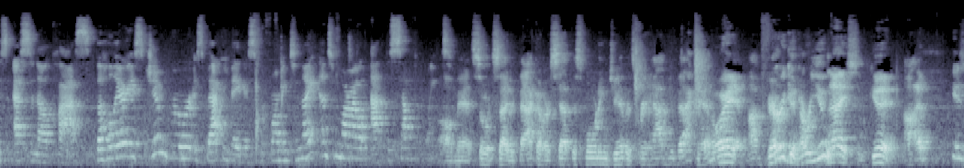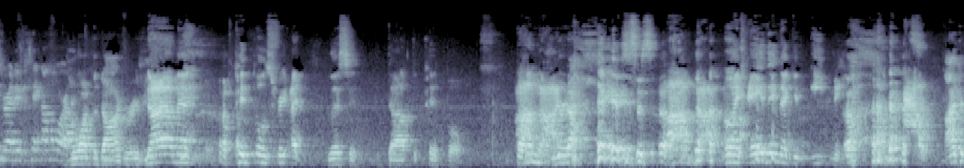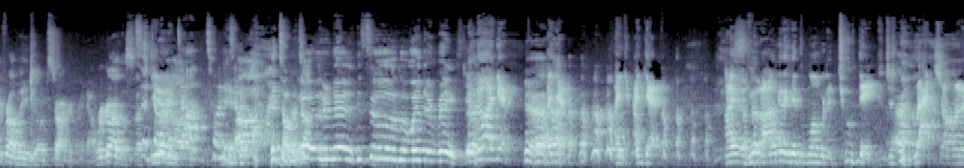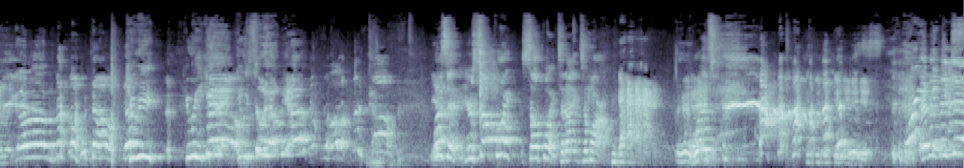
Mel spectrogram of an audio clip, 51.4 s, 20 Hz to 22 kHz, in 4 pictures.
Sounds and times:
Speech: 0.0 - 19.0, 19.8 - 34.8, 35.4 - 48.4, 49.3 - 51.4.

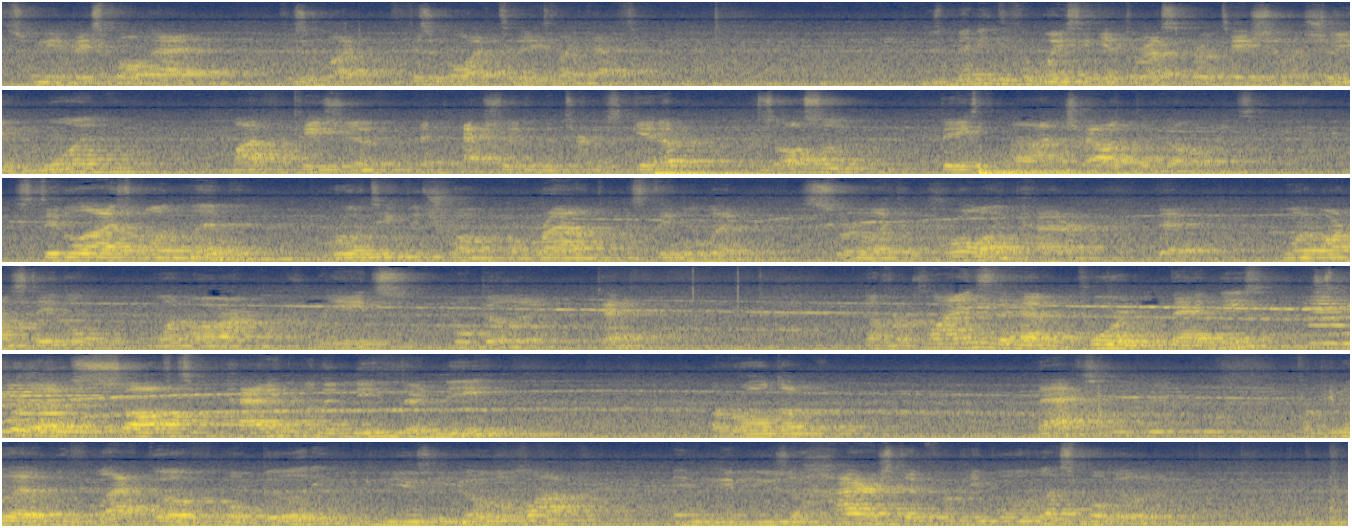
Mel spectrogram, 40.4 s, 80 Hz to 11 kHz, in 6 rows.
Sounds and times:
Speech: 0.0 - 3.3, 4.6 - 23.6, 24.6 - 29.5, 30.5 - 31.2, 32.1 - 32.6, 33.4 - 39.6.

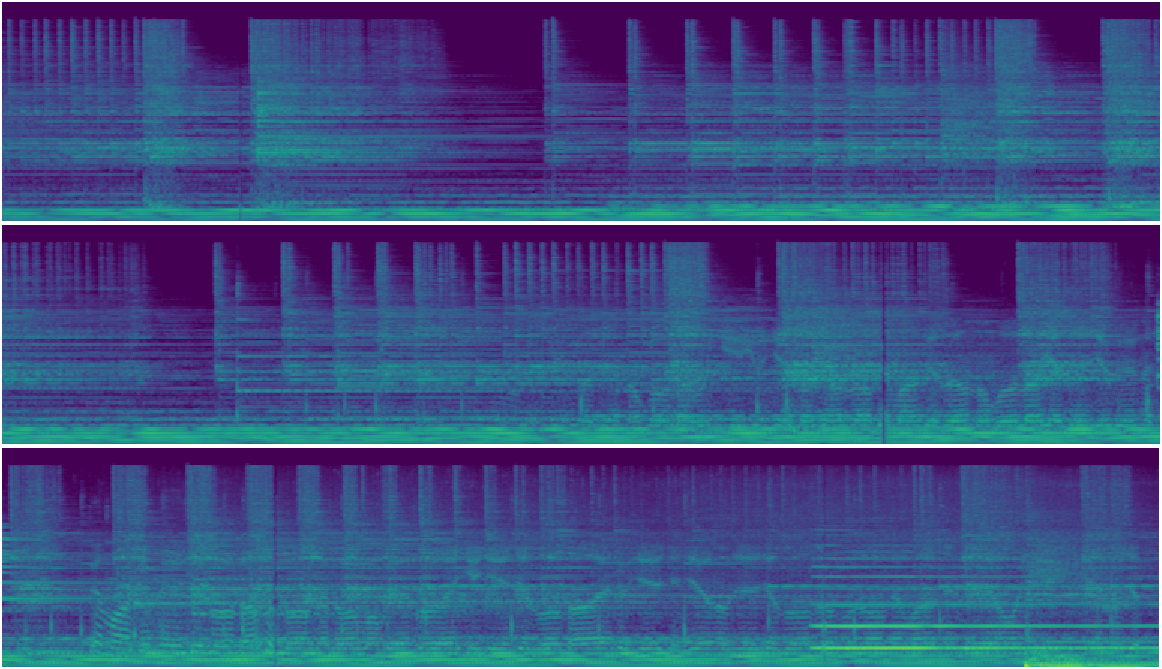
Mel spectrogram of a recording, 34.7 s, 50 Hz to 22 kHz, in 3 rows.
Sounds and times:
Music: 0.0 - 34.7.

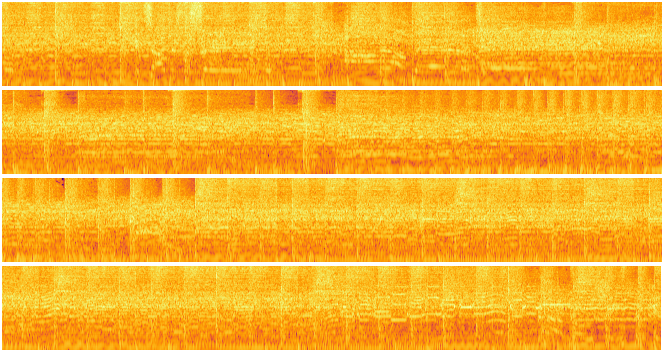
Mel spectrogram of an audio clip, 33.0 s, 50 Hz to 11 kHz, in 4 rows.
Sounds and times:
Grunge: 0.0 - 32.9.

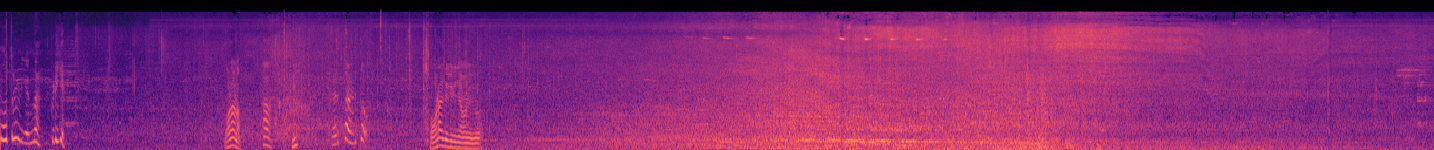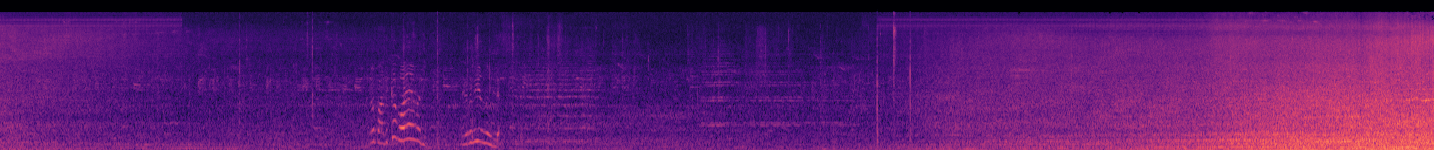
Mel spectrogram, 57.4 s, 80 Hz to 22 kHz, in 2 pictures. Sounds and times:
Bus: 0.0 - 57.3.

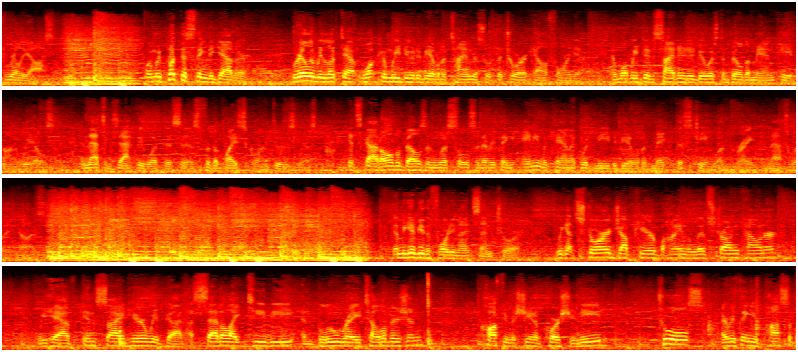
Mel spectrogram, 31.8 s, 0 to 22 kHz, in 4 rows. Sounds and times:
Speech: 0.0 - 0.6, 1.4 - 16.4, 19.8 - 28.0, 28.6 - 31.7
Music: 0.0 - 31.7.

